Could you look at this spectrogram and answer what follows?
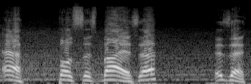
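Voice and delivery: put-on [name]'s South African accent. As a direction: mimic a South African driver teasing. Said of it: "That's what he sounds like, the South African driver".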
